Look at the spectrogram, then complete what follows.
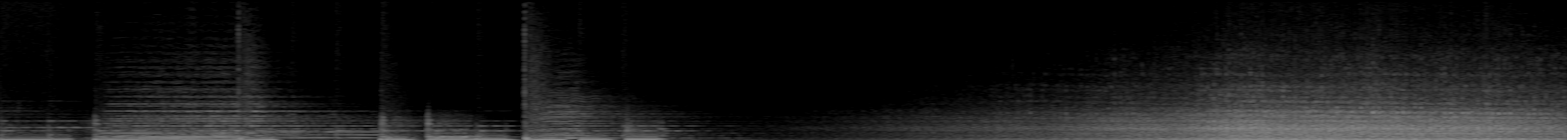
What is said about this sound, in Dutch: Van waar deze tractor?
